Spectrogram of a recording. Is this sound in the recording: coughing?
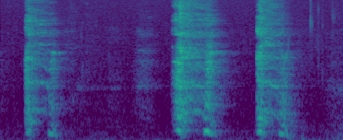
yes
